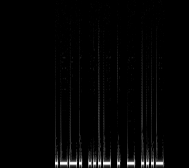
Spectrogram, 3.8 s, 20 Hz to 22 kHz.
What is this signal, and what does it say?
Morse code, heard as a keyed tone, about 26 wpm, 700 Hz. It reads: PVETV
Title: Code Groups - 5 Letters - 25wpm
